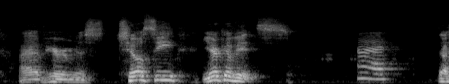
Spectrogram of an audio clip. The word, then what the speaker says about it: Jurkiewicz: I have here Miss Chelsea Jurkiewicz.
